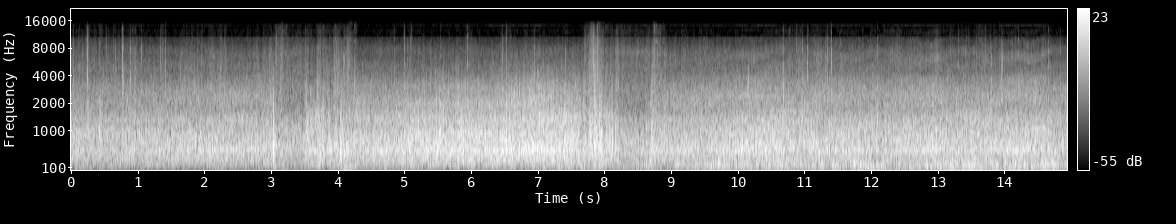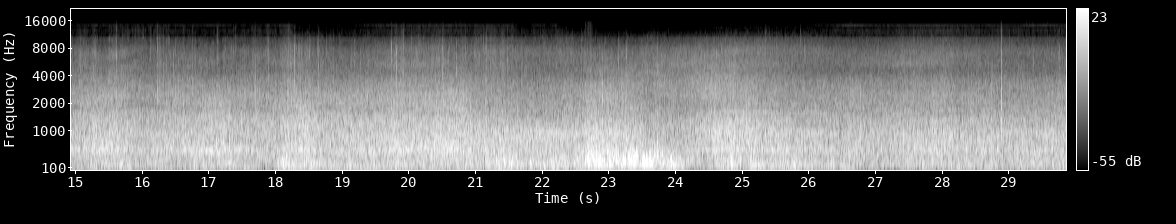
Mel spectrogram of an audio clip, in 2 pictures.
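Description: Onewheel Pint electric board rolling over pavement: a steady rumble of its single tyre on the road, with wind buffeting the microphone. There is a sharp knock about eight seconds in and a louder, deeper rumble lasting about a second and a half about two-thirds of the way through.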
